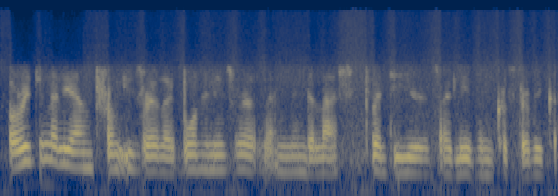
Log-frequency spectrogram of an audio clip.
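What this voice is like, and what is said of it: Beautiful foreign accent. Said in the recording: “where is this beautiful accent from? I adore it.”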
